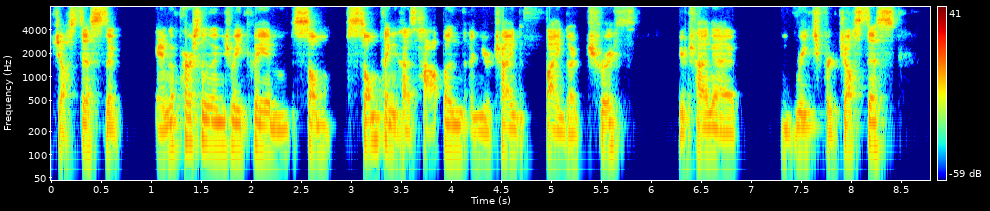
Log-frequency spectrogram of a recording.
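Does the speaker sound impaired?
Yes: cleft lip and palate; congenital.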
